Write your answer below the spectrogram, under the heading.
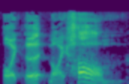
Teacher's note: a Cockney person says then, as today, I hurt my harm. I hurt, dropping the H, my harm, putting the H in.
